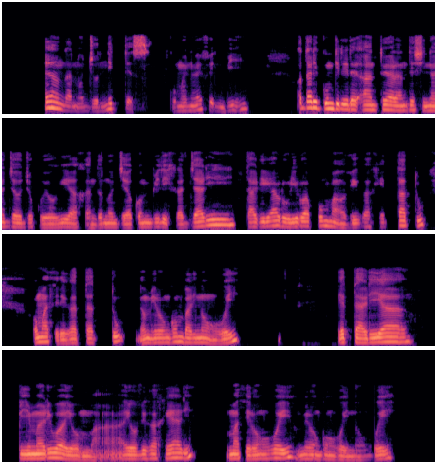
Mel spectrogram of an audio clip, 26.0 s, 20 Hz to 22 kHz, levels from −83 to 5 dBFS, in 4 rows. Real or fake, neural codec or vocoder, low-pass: fake; vocoder, 22.05 kHz, 80 mel bands, Vocos; 7.2 kHz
